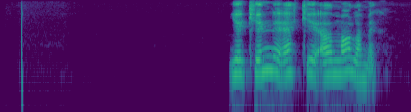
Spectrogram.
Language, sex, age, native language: Icelandic, female, 40-49, Icelandic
